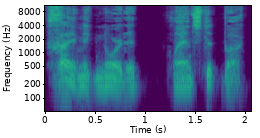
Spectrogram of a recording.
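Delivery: usual speaking voice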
